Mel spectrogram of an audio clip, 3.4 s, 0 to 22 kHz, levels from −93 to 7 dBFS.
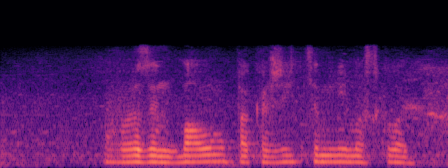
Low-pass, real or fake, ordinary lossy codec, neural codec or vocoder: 7.2 kHz; fake; none; codec, 24 kHz, 0.9 kbps, WavTokenizer, medium speech release version 1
